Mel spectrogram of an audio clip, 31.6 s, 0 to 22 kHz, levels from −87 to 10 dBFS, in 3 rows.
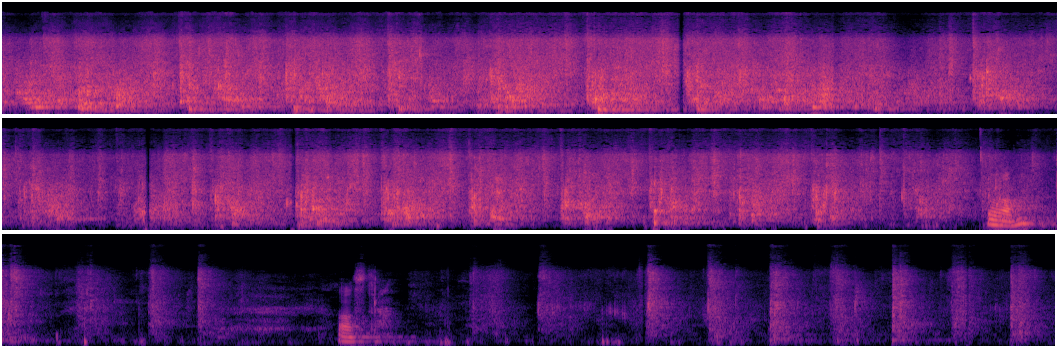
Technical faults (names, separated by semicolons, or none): one channel drops out; burst of packet loss; short concealed packet loss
